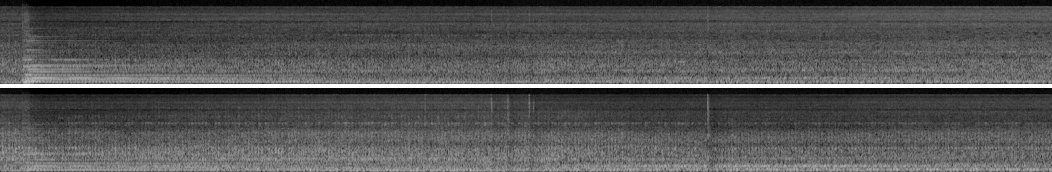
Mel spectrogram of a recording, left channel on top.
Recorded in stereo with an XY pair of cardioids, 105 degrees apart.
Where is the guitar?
65° left, 1.6 m.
